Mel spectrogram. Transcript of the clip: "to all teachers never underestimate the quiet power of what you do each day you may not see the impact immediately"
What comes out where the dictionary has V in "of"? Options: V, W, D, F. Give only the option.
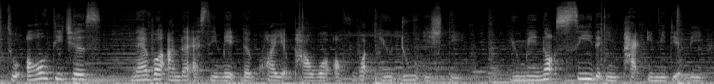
F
